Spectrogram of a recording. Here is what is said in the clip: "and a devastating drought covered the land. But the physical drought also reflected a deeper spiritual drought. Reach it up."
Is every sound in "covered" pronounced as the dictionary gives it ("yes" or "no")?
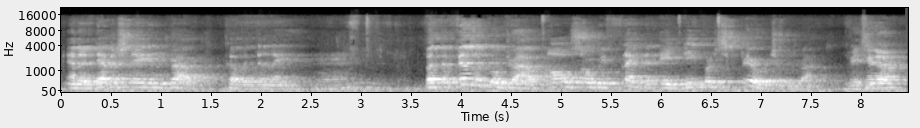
yes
